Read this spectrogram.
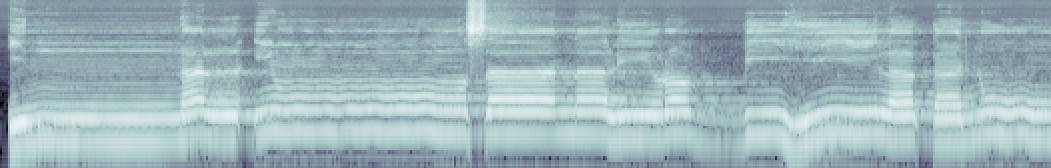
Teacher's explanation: Nun yang bertasdid gunnah musaddadah. Kita tekan selama 3 harokat dan kita tahan.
